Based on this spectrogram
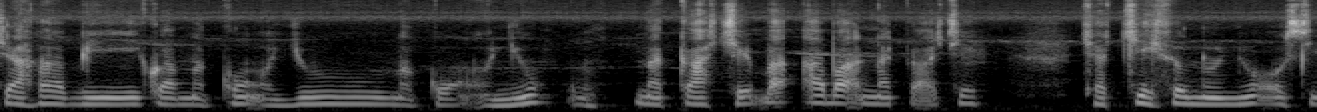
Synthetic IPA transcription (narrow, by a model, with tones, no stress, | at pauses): t͡ʃa˧˨ða˧βiː˧kʷa˧mã˧kõ˦ʔõ̰˨juː˦mã˨kõ˨ʔõ̰˨ɲũ˦ũ˧nã˧ka˧t͡ʃe˧βa˦ʔa˦βa˦ʔa˧nã˧ka̰˧t͡ʃe˦ | t͡ʃa˧t͡ʃi˦θo˦˧nũ˧ɲũ˦ʔõ˧si˧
